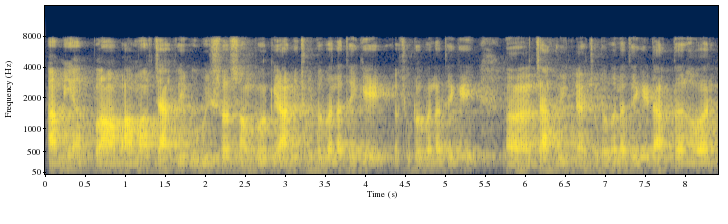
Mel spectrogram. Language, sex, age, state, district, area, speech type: Bengali, male, 18-30, West Bengal, Purulia, urban, spontaneous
